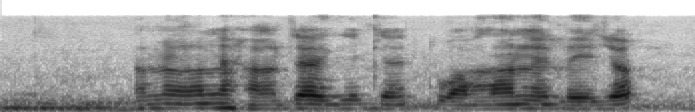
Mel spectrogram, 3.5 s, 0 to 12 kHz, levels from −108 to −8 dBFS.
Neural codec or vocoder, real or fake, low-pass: codec, 16 kHz, 4 kbps, X-Codec, HuBERT features, trained on general audio; fake; 7.2 kHz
